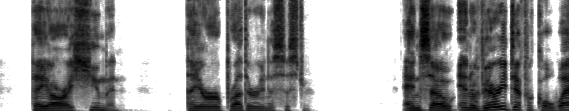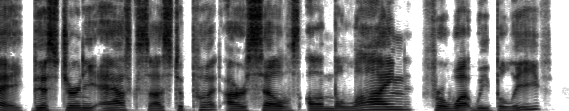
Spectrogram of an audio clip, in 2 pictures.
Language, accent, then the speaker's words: English; Alabama, United States; I grew up in Alabama in the 50s. I was a Lebanese descendant. My parents came from Lebanon to the United States as children.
